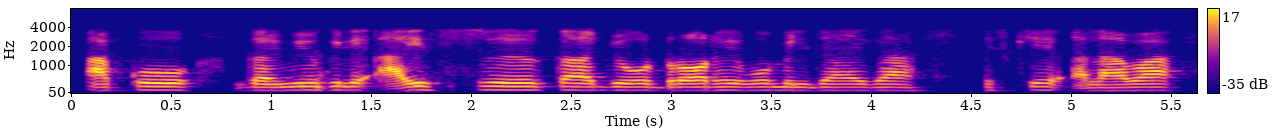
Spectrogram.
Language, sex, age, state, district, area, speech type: Hindi, male, 30-45, Madhya Pradesh, Ujjain, urban, conversation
